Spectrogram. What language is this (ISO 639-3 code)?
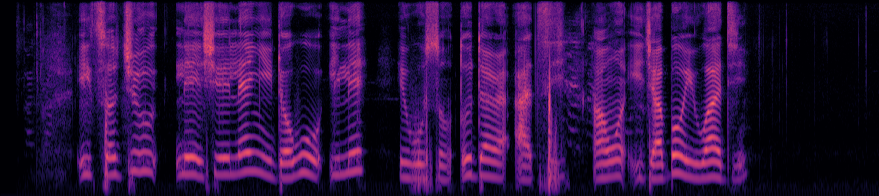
yor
